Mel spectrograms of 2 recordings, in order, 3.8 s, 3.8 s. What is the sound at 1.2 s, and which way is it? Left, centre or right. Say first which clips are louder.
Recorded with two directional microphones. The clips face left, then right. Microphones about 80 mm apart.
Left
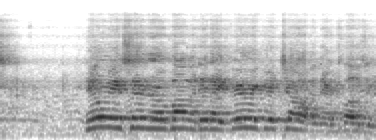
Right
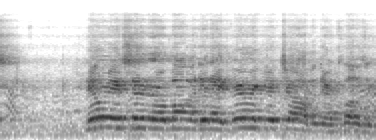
A man's voice: right 1 dB; left.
